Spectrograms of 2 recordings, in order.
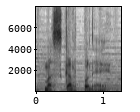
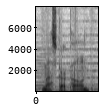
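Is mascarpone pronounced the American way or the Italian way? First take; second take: Italian; American. First: It is pronounced the Italian way. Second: It is pronounced the American English way. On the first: "since this is an Italian dessert, maybe we should call it" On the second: "As an American, I want to just call it"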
